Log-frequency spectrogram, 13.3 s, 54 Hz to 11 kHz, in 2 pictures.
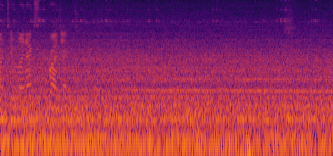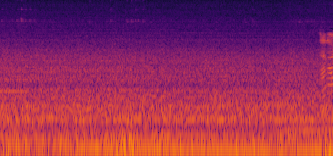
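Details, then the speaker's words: Mitsubishi Mighty Max on a road test at about 50 mph (speedometer broken) after replacing the driver-side front wheel bearing, which had ground at 40–50 mph: steady, even road rumble, no grinding or growl; seems fixed. "yeah i think it's fixed so i don't know how fast i'm going but probably about 50."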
